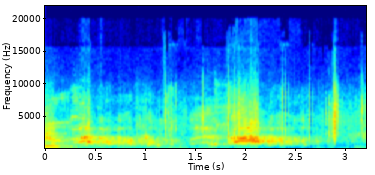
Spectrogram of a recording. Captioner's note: Liz screaming and sobbing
